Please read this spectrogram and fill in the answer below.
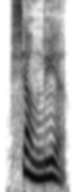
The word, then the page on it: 项链: xiàng liàn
